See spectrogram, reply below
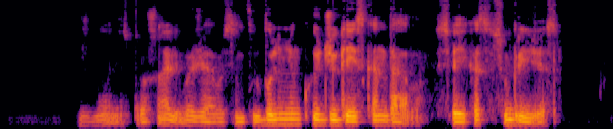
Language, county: Lithuanian, Kaunas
